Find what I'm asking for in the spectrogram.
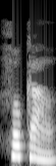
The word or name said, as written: vokal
